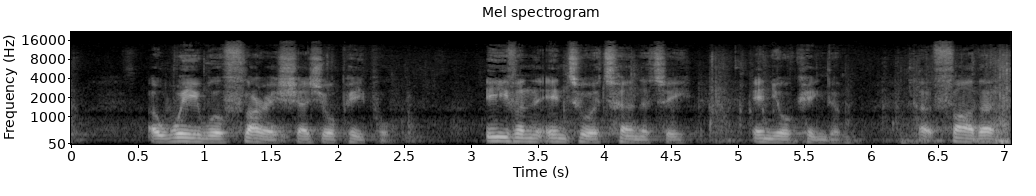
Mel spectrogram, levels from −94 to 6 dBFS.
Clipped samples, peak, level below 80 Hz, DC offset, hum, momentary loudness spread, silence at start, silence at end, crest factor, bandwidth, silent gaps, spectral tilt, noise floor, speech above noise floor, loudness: under 0.1%; -14 dBFS; -72 dBFS; under 0.1%; none; 17 LU; 0 s; 0 s; 18 dB; 16 kHz; none; -3.5 dB/octave; -62 dBFS; 32 dB; -30 LUFS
